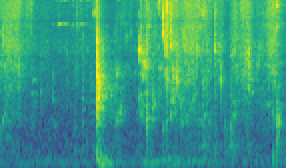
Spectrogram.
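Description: Water splashes close by as hands wet a face at a sink. There is a short burst of splashing, then softer dripping and trickling, with no talking.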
